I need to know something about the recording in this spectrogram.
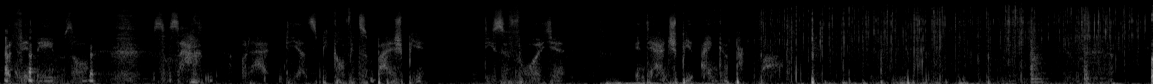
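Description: Soft whispering with intermittent crinkling and crunching noises, like material being handled, in a quiet ASMR style with brief pauses.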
